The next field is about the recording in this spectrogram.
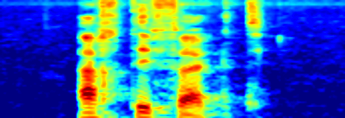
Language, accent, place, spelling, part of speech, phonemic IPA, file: French, France, Lyon, artéfact, noun, /aʁ.te.fakt/, LL-Q150 (fra)-artéfact.wav
- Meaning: artefact / artifact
